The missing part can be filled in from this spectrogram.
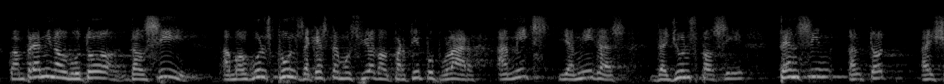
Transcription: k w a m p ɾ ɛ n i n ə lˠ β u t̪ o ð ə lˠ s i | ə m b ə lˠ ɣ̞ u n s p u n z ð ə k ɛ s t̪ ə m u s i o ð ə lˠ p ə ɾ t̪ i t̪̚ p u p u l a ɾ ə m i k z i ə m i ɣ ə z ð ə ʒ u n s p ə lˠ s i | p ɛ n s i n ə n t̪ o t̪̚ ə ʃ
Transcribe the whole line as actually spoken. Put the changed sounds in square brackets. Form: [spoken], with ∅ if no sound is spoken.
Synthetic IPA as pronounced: k w a m p ɾ ɛ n i n ə lˠ β u t̪ o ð ə lˠ s i | ə m b ə lˠ ɣ̞ u n s p u n z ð ə k ɛ s t̪ ə m u s i o ð ə lˠ p ə ɾ t̪ i t̪̚ p u p u l a ɾ ə m i k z i ə m i ɣ ə z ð ə ʒ u n s p ə lˠ s i | p ɛ n s i n ə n t̪ o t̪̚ ə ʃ

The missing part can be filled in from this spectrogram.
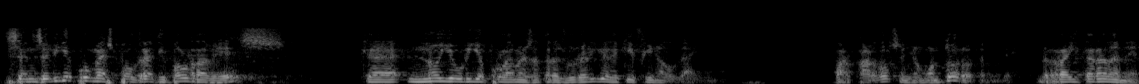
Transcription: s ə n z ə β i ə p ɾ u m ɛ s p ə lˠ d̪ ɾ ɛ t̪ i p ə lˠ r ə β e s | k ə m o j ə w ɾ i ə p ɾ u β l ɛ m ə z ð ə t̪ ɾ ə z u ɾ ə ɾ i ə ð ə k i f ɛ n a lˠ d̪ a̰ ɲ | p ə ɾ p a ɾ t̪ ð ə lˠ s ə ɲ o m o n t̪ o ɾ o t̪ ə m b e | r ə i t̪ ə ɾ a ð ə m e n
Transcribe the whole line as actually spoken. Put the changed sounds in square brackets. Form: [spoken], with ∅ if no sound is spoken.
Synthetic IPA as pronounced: s ə n z ə β i ə p ɾ u m ɛ s p ə lˠ d̪ ɾ ɛ t̪ i p ə lˠ r ə β e s | k ə [n] o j ə w ɾ i ə p ɾ u β l ɛ m ə z ð ə t̪ ɾ ə z u ɾ ə ɾ i ə ð ə k i f [i] n a lˠ d̪ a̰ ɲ | p ə ɾ p a ɾ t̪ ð ə lˠ s ə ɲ o m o n t̪ o ɾ o t̪ ə m b e | r ə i t̪ ə ɾ a ð ə m e n

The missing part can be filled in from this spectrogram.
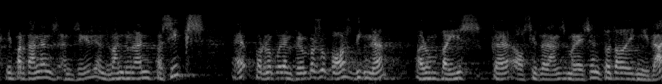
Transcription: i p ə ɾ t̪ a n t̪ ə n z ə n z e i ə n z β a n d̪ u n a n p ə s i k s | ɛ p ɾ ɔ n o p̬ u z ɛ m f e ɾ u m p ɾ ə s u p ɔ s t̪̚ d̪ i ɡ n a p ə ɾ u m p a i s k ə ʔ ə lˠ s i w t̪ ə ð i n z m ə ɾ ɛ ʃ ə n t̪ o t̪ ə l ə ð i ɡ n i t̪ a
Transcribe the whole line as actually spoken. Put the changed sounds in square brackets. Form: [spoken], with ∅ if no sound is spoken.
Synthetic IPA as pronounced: i p ə ɾ t̪ a n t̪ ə n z ə n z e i ə n z β a n d̪ u n a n p ə s i k s | ɛ p ɾ ɔ n o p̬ u [ð] ɛ m f e ɾ u m p ɾ ə s u p ɔ s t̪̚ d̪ i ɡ n [ə] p ə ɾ u m p [ə] i s k ə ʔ ə lˠ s i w t̪ ə ð [a] n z m ə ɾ ɛ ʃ ə n t̪ o t̪ ə l ə ð i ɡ n i t̪ a

